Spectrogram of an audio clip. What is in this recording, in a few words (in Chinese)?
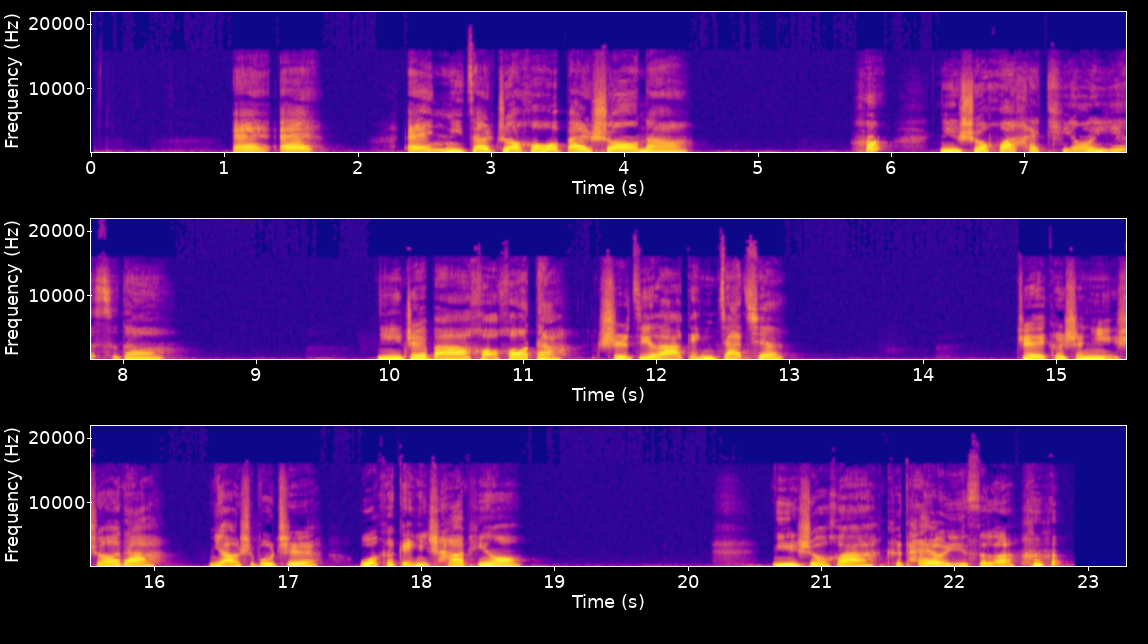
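游戏视频角色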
